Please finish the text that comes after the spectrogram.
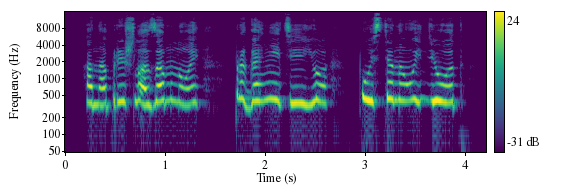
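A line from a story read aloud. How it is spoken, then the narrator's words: Sobbing. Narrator (Russian): рыдала Леночка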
